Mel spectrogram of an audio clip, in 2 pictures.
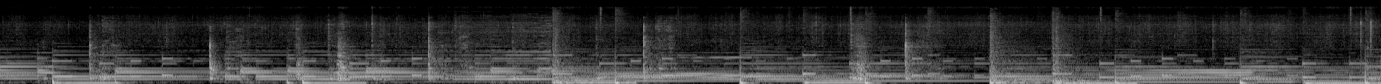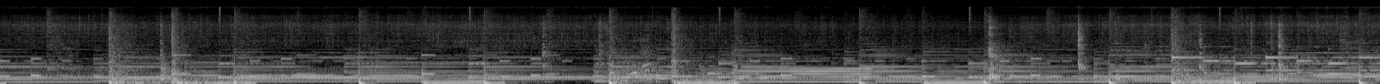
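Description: Diced potatoes sizzling in oil in a nonstick pan, stirred with a flat spatula that scrapes and knocks against the pan in frequent short clicks. Background music with a bass line that changes note about once a second plays throughout.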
